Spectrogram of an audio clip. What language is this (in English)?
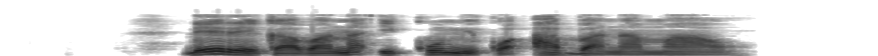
Taita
